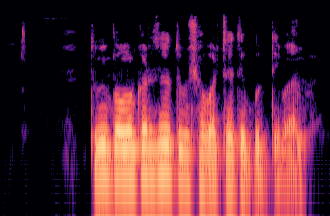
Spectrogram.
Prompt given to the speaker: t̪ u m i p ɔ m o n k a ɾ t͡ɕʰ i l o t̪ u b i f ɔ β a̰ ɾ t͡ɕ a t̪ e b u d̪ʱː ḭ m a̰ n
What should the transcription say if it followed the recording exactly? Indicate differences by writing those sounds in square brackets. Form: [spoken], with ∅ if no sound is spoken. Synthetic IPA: t̪ u m i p ɔ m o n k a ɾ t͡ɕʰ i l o t̪ u [m] i [ʃ] ɔ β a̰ ɾ t͡ɕ a t̪ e b u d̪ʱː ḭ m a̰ n

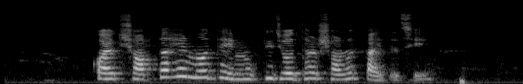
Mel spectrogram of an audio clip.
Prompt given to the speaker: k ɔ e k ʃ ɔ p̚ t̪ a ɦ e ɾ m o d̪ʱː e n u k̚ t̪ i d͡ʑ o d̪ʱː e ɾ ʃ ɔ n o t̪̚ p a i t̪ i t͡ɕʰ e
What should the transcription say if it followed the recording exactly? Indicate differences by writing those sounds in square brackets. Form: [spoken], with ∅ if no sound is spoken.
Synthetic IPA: k ɔ e k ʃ ɔ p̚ t̪ a ɦ e ɾ m o d̪ʱː e [m] u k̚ t̪ i d͡ʑ o d̪ʱː [a] ɾ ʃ ɔ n o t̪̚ p a [j] t̪ [e] t͡ɕʰ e

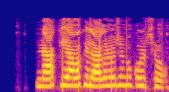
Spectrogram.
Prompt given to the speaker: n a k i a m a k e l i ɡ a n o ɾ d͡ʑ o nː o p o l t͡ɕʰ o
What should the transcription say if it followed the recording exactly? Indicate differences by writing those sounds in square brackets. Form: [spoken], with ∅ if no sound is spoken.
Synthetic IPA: n a k i a m a k e l [a] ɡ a n o ɾ d͡ʑ o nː o [k] o [ɾ] t͡ɕʰ o

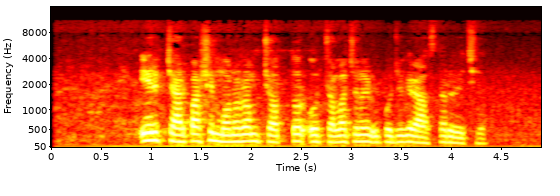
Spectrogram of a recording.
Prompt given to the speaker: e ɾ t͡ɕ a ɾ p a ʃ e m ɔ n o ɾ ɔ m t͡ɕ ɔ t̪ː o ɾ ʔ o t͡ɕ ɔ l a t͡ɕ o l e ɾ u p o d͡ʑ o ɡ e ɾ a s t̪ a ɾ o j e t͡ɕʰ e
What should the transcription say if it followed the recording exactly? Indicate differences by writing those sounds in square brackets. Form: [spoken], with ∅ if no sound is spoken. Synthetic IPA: e ɾ t͡ɕ a ɾ p a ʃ e m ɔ n o ɾ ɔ m t͡ɕ ɔ t̪ː o ɾ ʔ o t͡ɕ ɔ l a t͡ɕ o l e ɾ u p o d͡ʑ o ɡ e ɾ a s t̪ a ɾ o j e t͡ɕʰ e

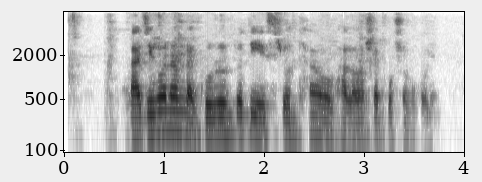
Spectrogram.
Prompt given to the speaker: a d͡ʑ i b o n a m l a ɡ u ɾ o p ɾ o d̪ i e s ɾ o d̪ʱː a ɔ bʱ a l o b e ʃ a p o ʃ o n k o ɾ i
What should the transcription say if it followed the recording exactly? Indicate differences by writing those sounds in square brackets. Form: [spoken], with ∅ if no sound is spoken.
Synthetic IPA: a d͡ʑ i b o n a m [ɾ] a ɡ u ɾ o p ɾ o [t̪] i e s ɾ o d̪ʱː a [o] bʱ a l o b [a] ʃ a p o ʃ o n k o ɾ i

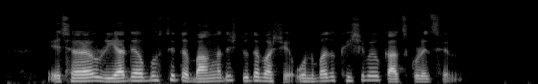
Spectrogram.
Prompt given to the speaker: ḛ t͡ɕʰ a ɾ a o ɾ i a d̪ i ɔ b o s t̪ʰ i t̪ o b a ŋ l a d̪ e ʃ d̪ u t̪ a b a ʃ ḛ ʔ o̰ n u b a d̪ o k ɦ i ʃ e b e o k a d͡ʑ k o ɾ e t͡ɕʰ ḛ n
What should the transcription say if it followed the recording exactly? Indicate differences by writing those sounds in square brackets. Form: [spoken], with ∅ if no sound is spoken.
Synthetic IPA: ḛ t͡ɕʰ a ɾ a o ɾ i a d̪ [e] ɔ b o s t̪ʰ i t̪ o b a ŋ l a d̪ e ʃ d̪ u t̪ a b a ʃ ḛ ʔ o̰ n u b a d̪ o k ɦ i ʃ e b e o k a d͡ʑ k o ɾ e t͡ɕʰ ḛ n

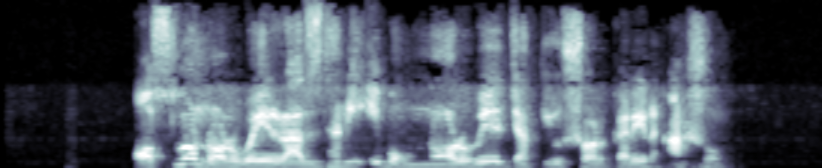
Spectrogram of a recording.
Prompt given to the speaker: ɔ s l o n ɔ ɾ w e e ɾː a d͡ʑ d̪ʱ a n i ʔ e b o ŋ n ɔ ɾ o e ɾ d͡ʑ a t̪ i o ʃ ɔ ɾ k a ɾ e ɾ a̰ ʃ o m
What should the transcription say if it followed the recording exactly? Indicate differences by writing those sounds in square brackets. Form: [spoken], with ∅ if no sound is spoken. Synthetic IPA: ɔ s l o n ɔ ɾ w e e ɾː a d͡ʑ d̪ʱ a n i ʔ e b o ŋ n ɔ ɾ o e ɾ d͡ʑ a t̪ i o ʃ ɔ ɾ k a ɾ e ɾ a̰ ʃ o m

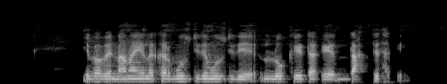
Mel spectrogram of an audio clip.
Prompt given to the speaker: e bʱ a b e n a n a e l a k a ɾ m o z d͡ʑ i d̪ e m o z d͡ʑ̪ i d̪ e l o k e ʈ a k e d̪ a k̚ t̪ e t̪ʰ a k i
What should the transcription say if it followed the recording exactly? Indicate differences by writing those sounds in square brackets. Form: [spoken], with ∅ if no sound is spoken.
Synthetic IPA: e bʱ a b e n a n a e l a k a ɾ m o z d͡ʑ i d̪ e m o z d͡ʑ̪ i d̪ e l o k e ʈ a k e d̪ a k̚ t̪ e t̪ʰ a k [e]

